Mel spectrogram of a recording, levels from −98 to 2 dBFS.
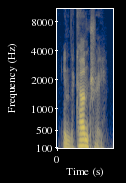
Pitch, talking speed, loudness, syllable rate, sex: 100 Hz, 240 wpm, -17 LUFS, 6.7 syllables/s, male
